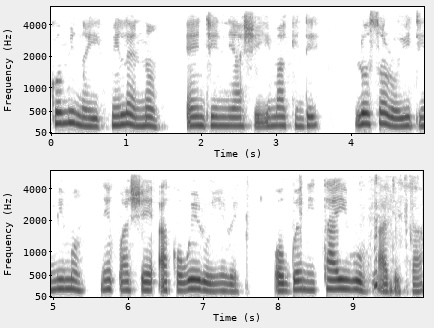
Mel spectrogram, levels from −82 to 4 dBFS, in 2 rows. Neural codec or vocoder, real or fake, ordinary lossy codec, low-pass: none; real; none; 5.4 kHz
